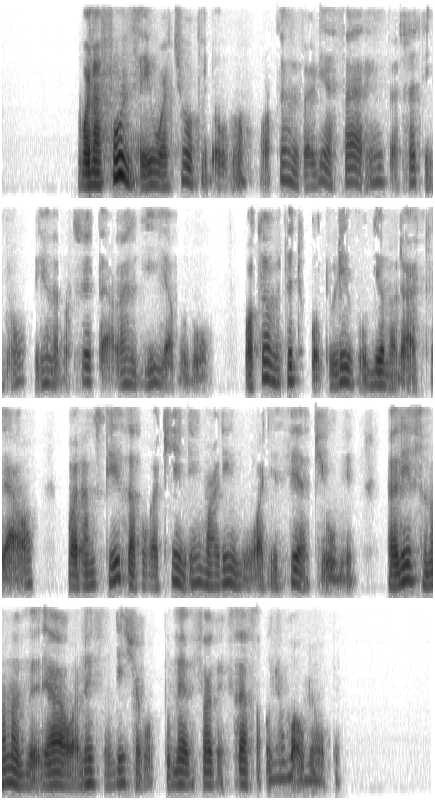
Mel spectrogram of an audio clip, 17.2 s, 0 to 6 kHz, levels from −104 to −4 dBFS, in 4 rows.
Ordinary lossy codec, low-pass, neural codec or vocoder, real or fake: AAC, 24 kbps; 5.4 kHz; autoencoder, 22.05 kHz, a latent of 192 numbers a frame, VITS, trained on one speaker; fake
